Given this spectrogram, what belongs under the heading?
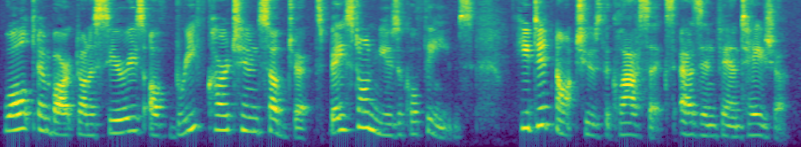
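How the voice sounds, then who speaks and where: A woman reads a biography aloud at an easy pace, now and then adding casual asides of her own. Her voice sits at a medium pitch. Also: a little slow. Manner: relaxed, with chatty asides. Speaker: audiobook reader.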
